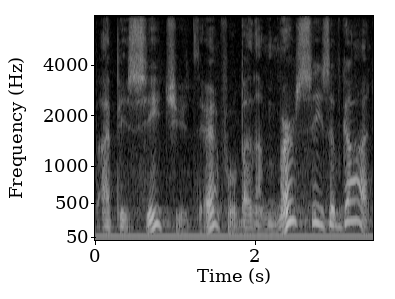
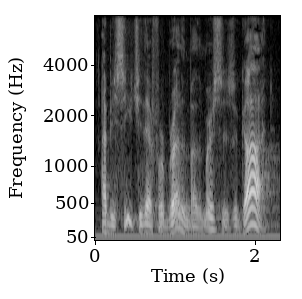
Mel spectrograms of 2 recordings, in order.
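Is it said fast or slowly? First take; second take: slowly; fast. First: It is said slowly. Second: It is said fast.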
